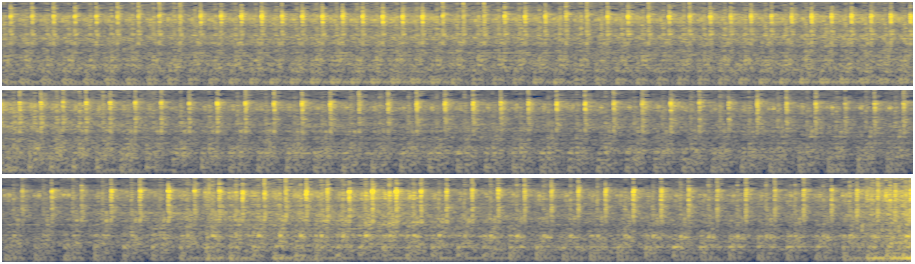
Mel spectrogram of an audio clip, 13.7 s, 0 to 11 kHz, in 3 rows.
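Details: Royal Enfield Classic 350 after first service: steady fast light mechanical tick over the single's idle thump, owner suspects tappet noise; unconfirmed.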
